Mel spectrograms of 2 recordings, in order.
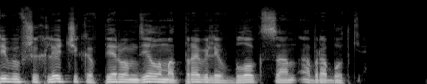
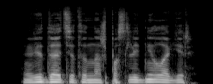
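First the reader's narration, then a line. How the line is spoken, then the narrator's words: Mutter. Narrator (Russian): пробормотал Кравцов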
